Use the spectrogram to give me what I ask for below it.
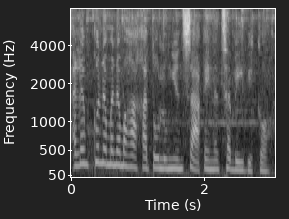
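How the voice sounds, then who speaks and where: A man narrating a first-person horror story in a calm, reflective storytelling manner. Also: high-pitched, quick pace, soft background music.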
